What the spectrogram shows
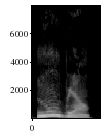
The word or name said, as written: Montblanc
